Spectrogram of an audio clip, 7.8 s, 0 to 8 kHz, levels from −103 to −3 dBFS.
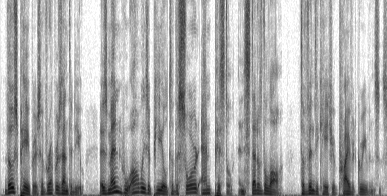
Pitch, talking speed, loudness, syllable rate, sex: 120 Hz, 185 wpm, -19 LUFS, 5.8 syllables/s, male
